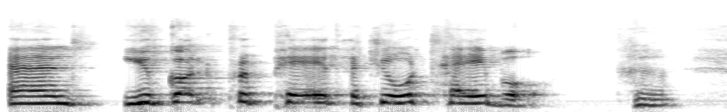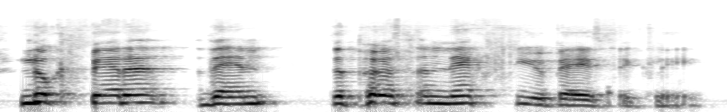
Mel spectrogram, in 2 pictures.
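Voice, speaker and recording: A woman with laryngitis, her voice hoarse and rusty as if unused, gives an informal, enthusiastic and instructive workshop. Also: on the high side, unhurried. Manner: enthusiastic, instructive, repeats 'in other words'. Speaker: guest teacher of market selling.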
